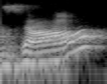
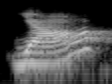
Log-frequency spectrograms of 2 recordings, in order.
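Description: First: It starts with a northern z sound. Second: It starts with a southern y sound.

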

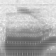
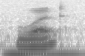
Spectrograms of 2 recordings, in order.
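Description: First: The pitch starts low and sinks lower. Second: The pitch starts mid and climbs very high. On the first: "The second word has a low tone" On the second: "starts somewhere in the middle and then goes really high"

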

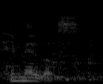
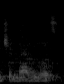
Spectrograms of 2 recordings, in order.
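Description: First: The word is said with a Spanish accent. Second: The word is said with an English accent. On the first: "what he means is gemelos" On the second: "For English people, they might say gemelos"

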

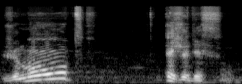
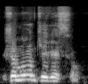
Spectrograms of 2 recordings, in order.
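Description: First: A brief pause separates the two phrases. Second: The two phrases run together without a pause. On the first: The speaker calls it right. "Non, c'est" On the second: The speaker calls it wrong. "on ne peut pas faire"

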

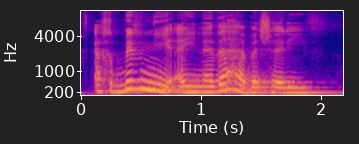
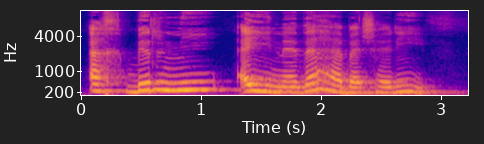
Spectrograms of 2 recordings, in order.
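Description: First: It is said at normal conversational speed. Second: It is said slowly and clearly.

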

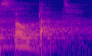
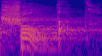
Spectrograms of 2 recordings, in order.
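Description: First: The word begins with a plain 's' sound. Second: The word begins with a lisped 'sh' sound. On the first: The speaker calls it wrong. "Не солдат" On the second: The speaker calls it right. "а шолдат. Шолдат вместо с"

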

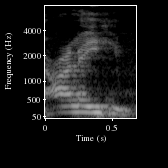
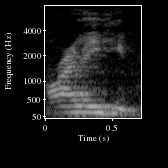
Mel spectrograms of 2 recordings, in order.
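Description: The two takes are said the same way.

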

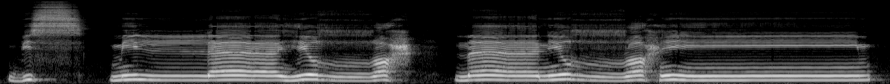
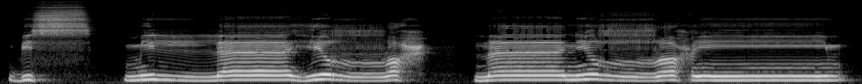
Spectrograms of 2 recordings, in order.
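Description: Both takes have the same delivery.

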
